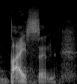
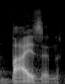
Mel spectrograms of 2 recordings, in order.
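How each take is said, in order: First: The middle consonant is a hissing s sound. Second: The middle consonant is a buzzing z sound. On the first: This is not how the locals say it. "not the Bison" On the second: This is how the locals say it. "We called it the Bison, ... everything with an S comes out as Z's now"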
